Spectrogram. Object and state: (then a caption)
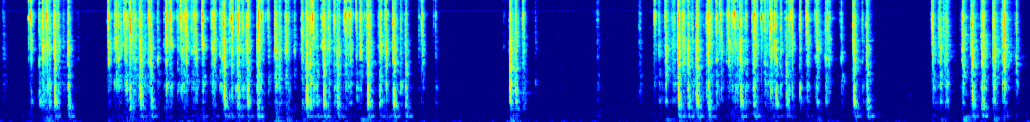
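Plastic mechanical keyboard. Both hands type fast with their fingertips on the clicky keys of a black plastic mechanical keyboard with RGB backlight. Rapid, bright, sharp clacks come in dense bursts separated by short pauses, with a lone tap in the middle. Each keystroke stops almost instantly.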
